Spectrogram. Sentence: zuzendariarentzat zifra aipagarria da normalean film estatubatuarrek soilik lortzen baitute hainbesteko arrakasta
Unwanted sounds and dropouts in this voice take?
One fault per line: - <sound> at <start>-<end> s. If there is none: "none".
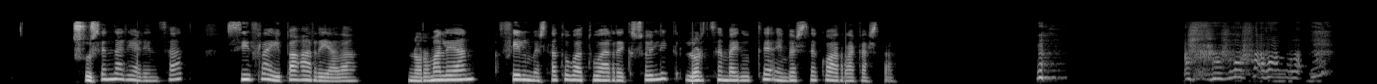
- laugh at 10.4-10.7 s
- laugh at 11.8-13.4 s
